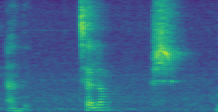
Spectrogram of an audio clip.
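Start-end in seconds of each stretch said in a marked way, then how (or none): 1.5-2.2 a sharp whispered shush; worried brother whispering a warning shush; whispered hush. A narrator's reading. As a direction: hush them anxiously under the breath. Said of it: "ఆదుర్దాగా హెచ్చరిస్తున్నాడు".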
